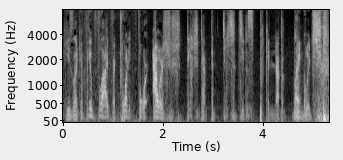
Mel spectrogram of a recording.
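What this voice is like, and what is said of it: Lewis Black impression. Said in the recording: “A great Lewis Black impression.”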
